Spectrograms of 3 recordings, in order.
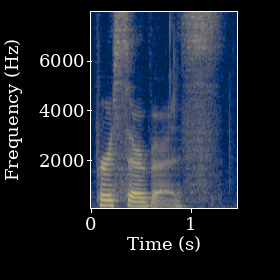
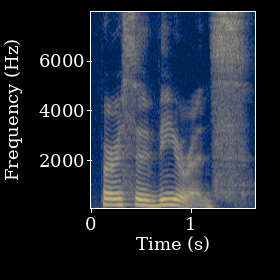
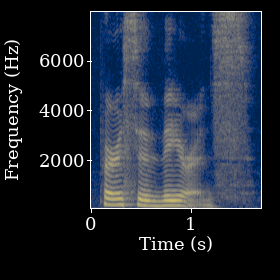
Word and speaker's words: perseverance: word people pronounce this and i used to pronounce this way too for servants per servants but the right pronunciation is perseverance perseverance great third syllable next people pronounce this a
